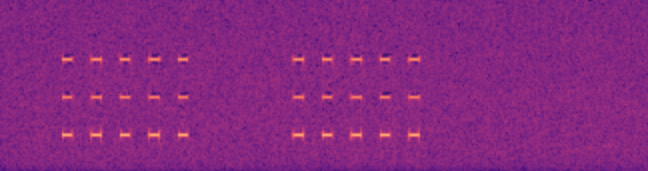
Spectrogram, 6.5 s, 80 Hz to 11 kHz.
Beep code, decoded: 5-5

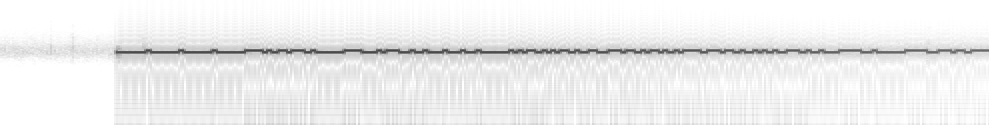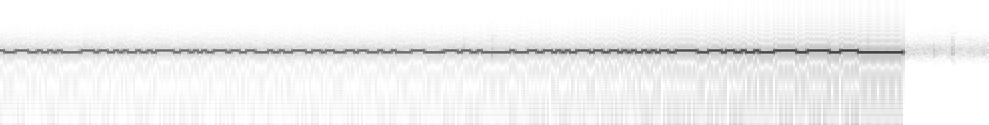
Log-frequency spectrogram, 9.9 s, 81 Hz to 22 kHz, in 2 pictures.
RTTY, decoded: OZ1SSW DE JA5T TNX FER CALL. UR RST 559

